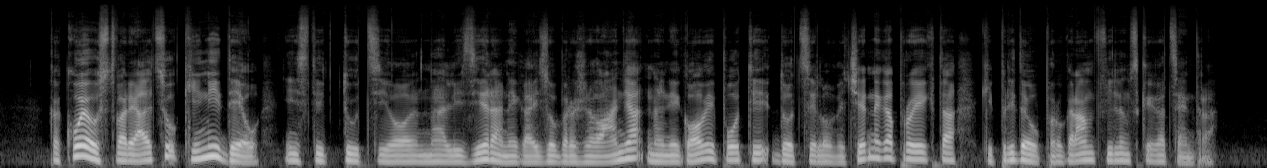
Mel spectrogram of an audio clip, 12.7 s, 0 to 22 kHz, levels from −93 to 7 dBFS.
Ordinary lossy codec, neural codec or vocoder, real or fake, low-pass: none; codec, 44.1 kHz, 7.8 kbps, Pupu-Codec; fake; 19.8 kHz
